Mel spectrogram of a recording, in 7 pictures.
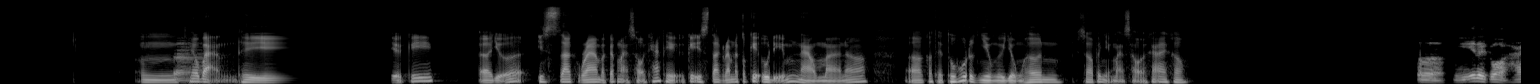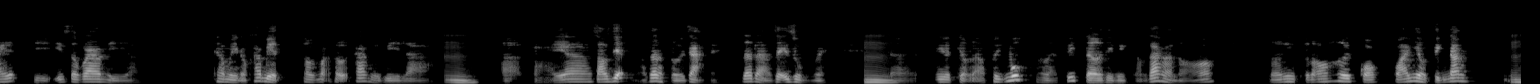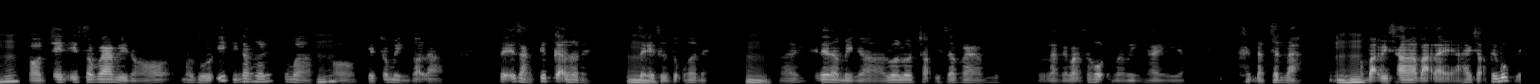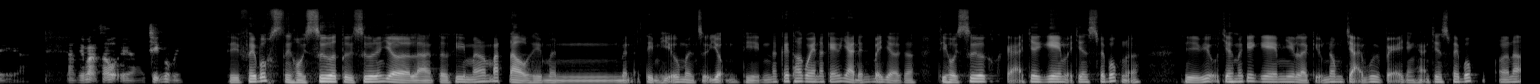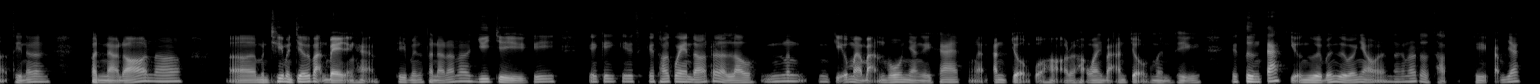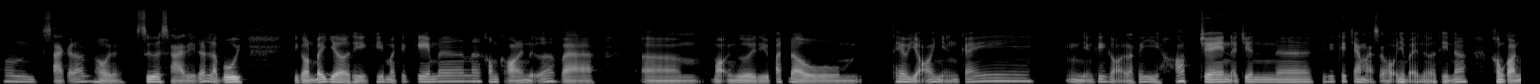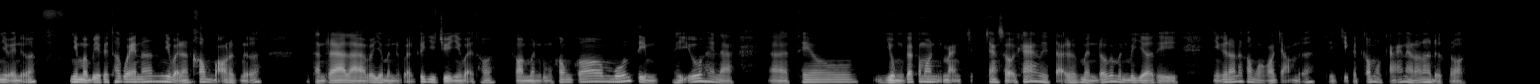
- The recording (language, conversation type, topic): Vietnamese, unstructured, Bạn thấy ảnh hưởng của mạng xã hội đến các mối quan hệ như thế nào?
- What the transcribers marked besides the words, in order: other background noise; chuckle; tapping; in English: "hot trend"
